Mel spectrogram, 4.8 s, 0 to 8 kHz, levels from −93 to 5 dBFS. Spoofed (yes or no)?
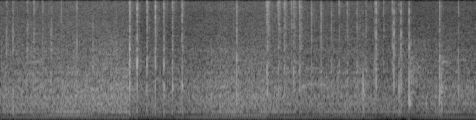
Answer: no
